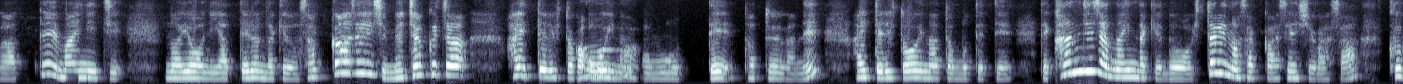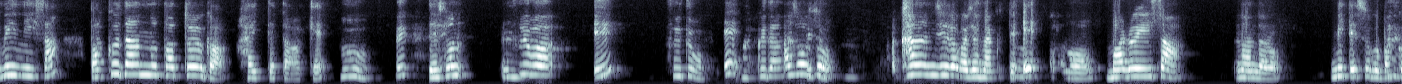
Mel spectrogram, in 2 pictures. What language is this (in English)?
Japanese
